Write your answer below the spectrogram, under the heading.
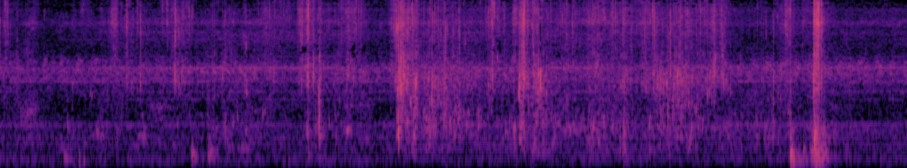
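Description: Shallow canal water sloshing and splashing as an electrofishing pole and round dip net are worked through it, with sharper splashes about six seconds in and again near the end. A faint steady hum runs underneath.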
